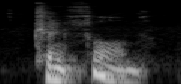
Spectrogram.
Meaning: To adapt to something by more closely matching it, especially something normative
- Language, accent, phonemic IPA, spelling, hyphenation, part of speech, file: English, Southern England, /kənˈfɔːm/, conform, con‧form, verb, LL-Q1860 (eng)-conform.wav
